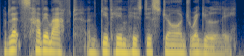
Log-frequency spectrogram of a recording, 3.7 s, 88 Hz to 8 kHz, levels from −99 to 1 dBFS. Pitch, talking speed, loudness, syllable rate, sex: 115 Hz, 180 wpm, -20 LUFS, 4.7 syllables/s, male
